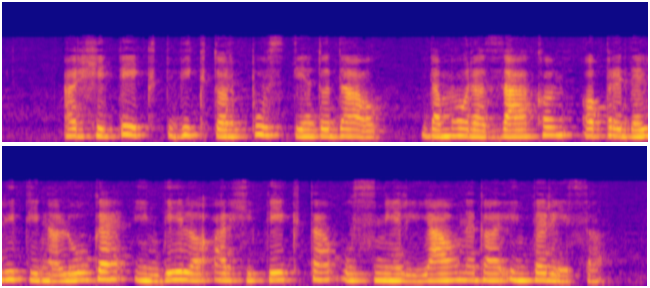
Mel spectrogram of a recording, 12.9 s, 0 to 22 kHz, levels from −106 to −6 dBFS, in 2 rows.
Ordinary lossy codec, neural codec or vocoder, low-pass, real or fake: none; codec, 16 kHz, 4 kbps, FreqCodec, larger model; none; fake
